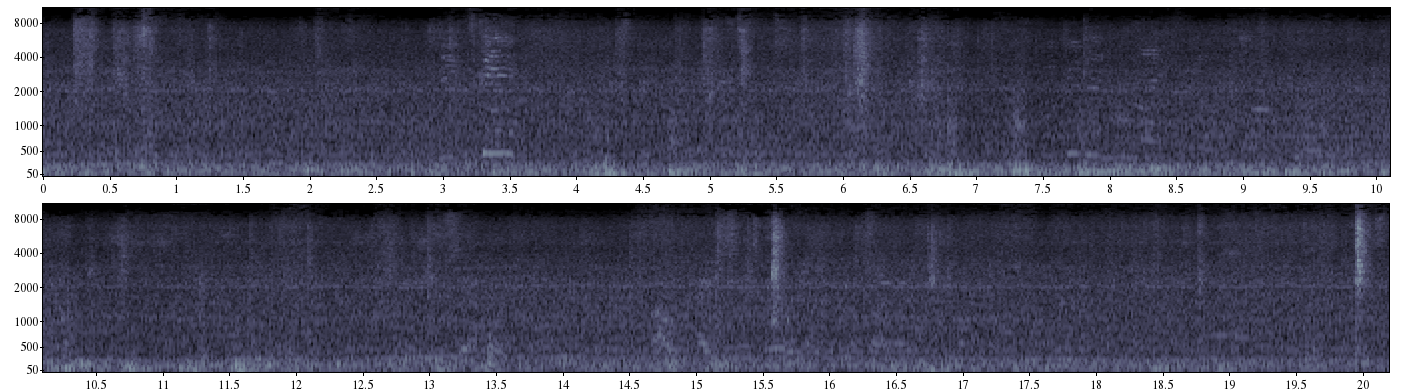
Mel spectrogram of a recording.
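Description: Wheels clatter and click on the rail joints.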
